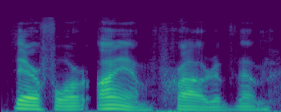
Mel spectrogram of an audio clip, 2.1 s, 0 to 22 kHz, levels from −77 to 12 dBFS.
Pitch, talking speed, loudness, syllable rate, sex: 110 Hz, 170 wpm, -19 LUFS, 5.0 syllables/s, male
